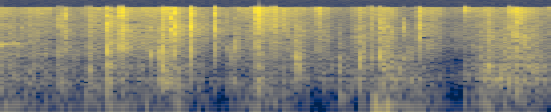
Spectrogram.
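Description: Irregular crinkling of plastic packaging being handled close to the microphone, with a soft knock about one and a half seconds in.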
